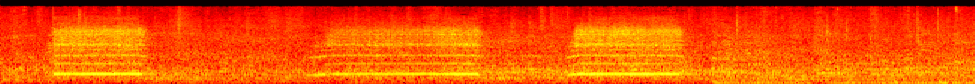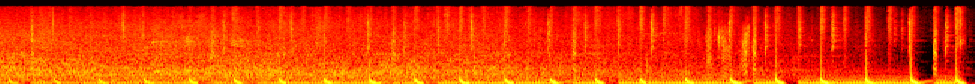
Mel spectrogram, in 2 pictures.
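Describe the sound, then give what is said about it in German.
A train whistle gives three long blasts, then the train pulls away from a station platform with a low rumble and steady wheel clatter on the rails that grows quicker and louder as it gathers speed. “Das Einsteigen, Zurücktreten von der Bahnsteigkante, der Zug fährt los.”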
